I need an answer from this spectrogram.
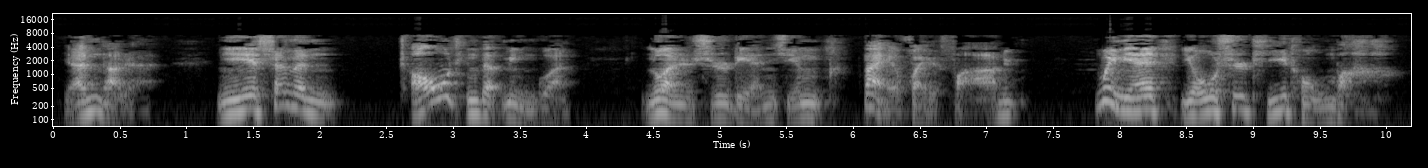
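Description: A man voicing a dignified court scholar who rebukes in a measured, stern way. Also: medium pitch, sing-song, a bit bright, pitched below the performer's own voice. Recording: dull lo-fi recording.

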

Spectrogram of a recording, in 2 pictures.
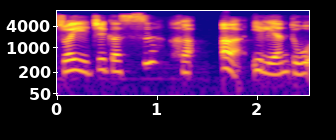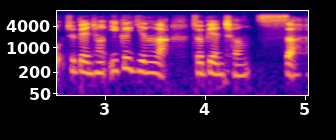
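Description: Pronunciation teacher, woman, mid pitch, dry close sound, slow drilled vowels, encouraging. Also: fairly bright tone, no echo. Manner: drawn-out vowel demonstrations, repeats words slowly; encouraging praise. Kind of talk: online class instruction.

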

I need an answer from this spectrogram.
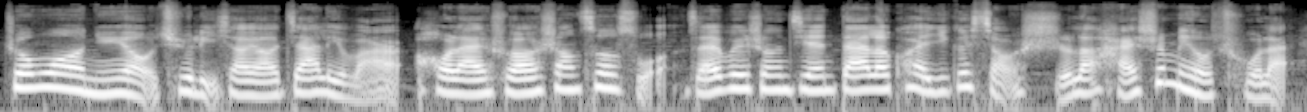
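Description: A woman narrating short comic anecdotes with lively delivery and wry asides. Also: fairly high pitch, fairly quick, faint music behind. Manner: lively, switches voices for quoted characters, laughing asides. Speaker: joke narrator. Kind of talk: storytelling funny anecdotes with quick asides.

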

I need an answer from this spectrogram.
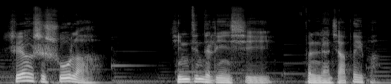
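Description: A man's voice: sits low, normal speed, faint music behind. A man as a smiling, ruthless tennis captain. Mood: smiling menace. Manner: calm, smiling menace.

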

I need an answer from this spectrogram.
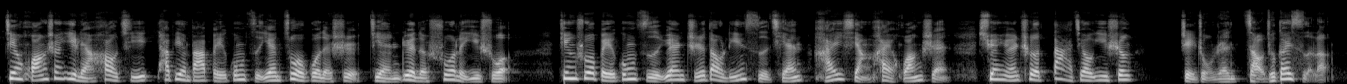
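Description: A woman narrating a novel as an audiobook reader, in an expressive storytelling manner. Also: lowish voice, normal speed.

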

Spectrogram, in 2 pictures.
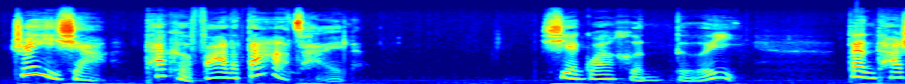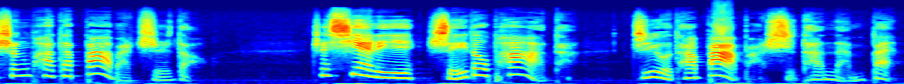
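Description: A woman narrating a folk tale for children in an expressive storytelling voice. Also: mid-range voice, measured pace, no room sound.

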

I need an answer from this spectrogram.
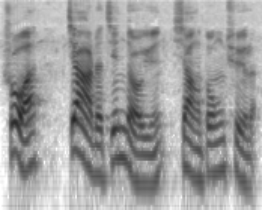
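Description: A man narrating a children's story in a lively, expressive way. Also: medium pitch, moderate pace.

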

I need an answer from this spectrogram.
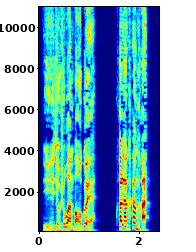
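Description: A man voicing a rude, brash man who shouts demands at a doctor in a spoken story. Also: mid-range voice, animated, moderate pace, husky. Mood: rude demanding.

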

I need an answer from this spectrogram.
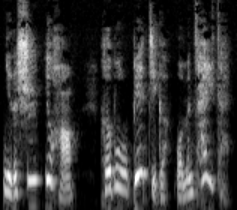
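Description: A woman reading a storybook aloud, voicing a good-humored young widow who speaks cheerfully and slows down to pose riddles. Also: a little high, wildly swooping pitch, mellow, husky, dull audio, full character voice. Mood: playful.

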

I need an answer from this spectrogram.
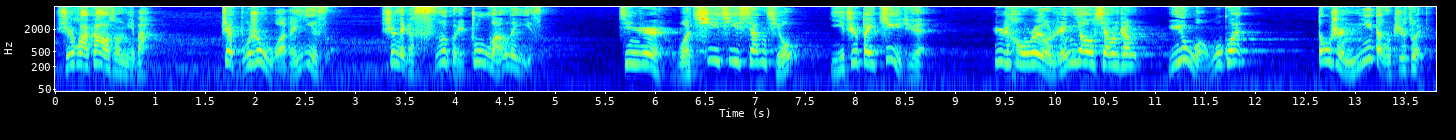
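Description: A man's voice: high-pitched, very animated, normal speed, darkish tone, pitched above the performer's own voice. A man voicing a sly, scheming female snake demon in a storytelling performance, with a silky, calculating delivery.

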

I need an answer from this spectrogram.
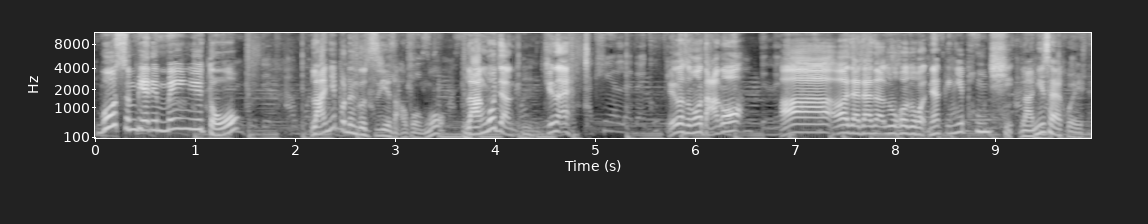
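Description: Brief: high-voiced Sichuanese man, lively co-host lecturing in chat, quick delivery. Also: soft background music. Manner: animated, lecturing in dialect. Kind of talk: casual chat.

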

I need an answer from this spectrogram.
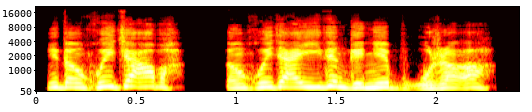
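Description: An earnest younger brother with a quick temper, voiced by a male storyteller. His voice swings widely in pitch and sounds dry and close. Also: very animated, husky, dry recording. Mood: delighted. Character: loyal younger brother, indignant and warm.

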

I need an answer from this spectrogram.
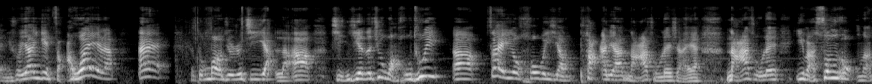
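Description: A woman telling a gangster story in a lively, colloquial way, often asking the listeners questions. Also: fairly high pitch, slightly rough. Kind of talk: oral storytelling of a gangster tale.

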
